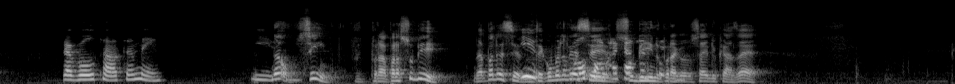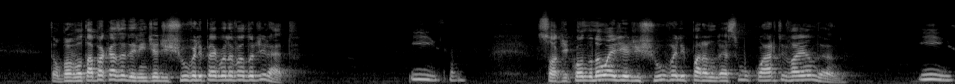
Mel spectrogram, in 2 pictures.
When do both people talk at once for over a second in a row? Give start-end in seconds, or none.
5.2-6.9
